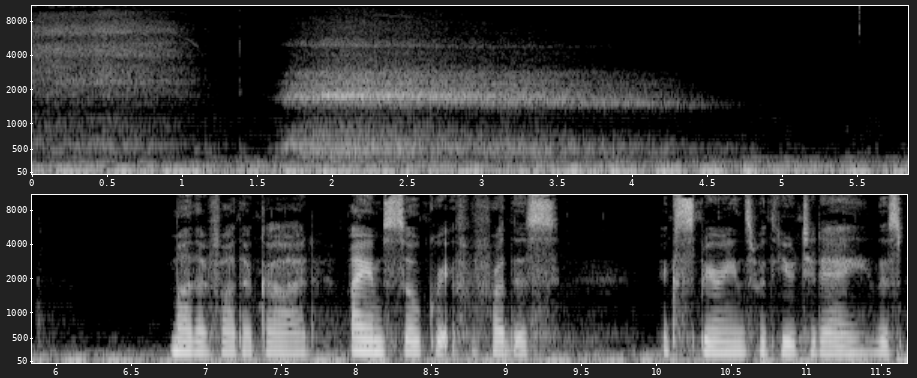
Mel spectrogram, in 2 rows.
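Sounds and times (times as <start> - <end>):
deep breath taken during a guided prayer: 0.0 - 4.7
steady low hum: 0.0 - 11.6
speech: 6.8 - 9.4, 10.0 - 11.6.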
